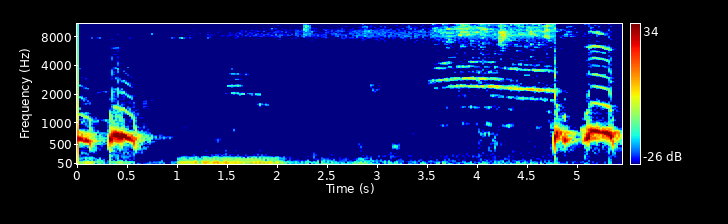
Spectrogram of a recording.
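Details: Spotted dove calling other birds: two short, throaty coos at the start, then near silence with faint rumble, and another pair of hoarse coos at the close.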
